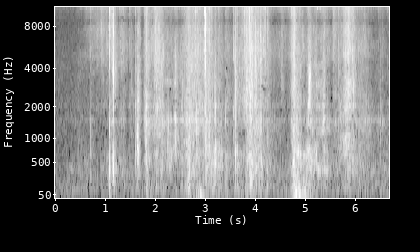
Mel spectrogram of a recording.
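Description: Footsteps crunch through dry undergrowth and leaves.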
